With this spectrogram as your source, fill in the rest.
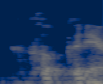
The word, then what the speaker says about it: Cordero: Is Aro, and it's pronounced Cordero. Both are pronounced Cordero.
